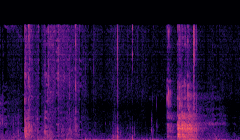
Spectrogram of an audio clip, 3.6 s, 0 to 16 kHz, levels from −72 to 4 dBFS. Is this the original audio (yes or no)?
no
